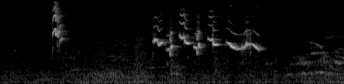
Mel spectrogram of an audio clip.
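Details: Brief Oriental magpie-robin phrase meant to prompt sulking birds to sing: one sharp note, then a quick series of chirps ending in a warbling downslur, against low background noise.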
